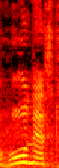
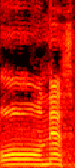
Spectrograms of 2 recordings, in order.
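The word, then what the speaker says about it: honest: हाँ जी, इसकी जो प्रोनाउंसिएशन है, यहाँ पर जो एच है वो साइलेंट है. मैं इसको होनेस्ट नहीं बोल रही हूँ. आई am speaking ऑनेस्ट. एच is silent.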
